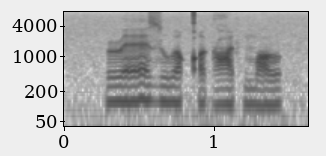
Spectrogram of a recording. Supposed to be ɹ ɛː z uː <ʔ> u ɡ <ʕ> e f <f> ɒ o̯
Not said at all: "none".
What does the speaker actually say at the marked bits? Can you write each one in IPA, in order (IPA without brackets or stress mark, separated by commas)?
qʼ, ʕ, m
